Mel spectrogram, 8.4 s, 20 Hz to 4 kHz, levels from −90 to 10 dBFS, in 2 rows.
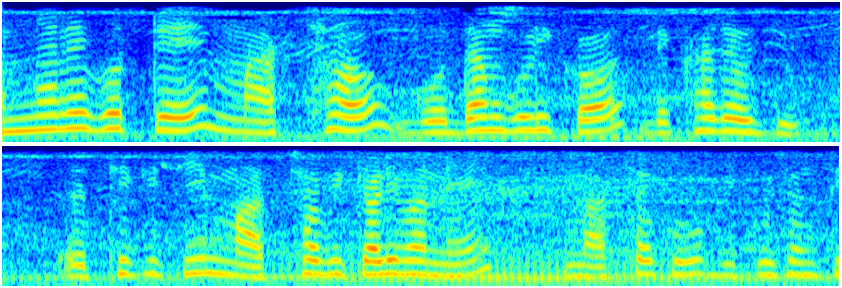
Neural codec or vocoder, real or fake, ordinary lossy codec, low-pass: none; real; MP3, 24 kbps; 3.6 kHz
